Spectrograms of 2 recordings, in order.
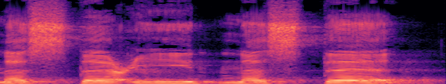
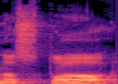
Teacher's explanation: السين والتاء كلها حروف مرققه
